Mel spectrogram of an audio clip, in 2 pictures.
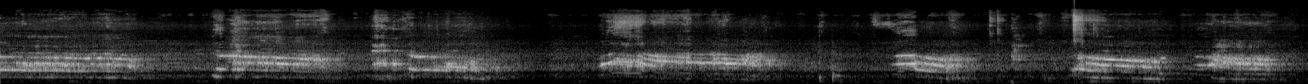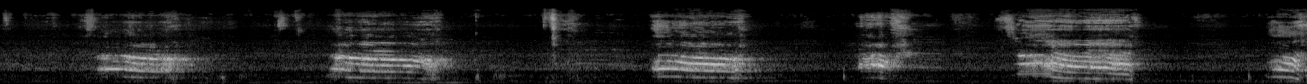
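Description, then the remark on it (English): The wrestler Undertaker cries out and groans in agony again and again after a tank is smashed on his hand against a chain link fence: loud, strained bursts of pained voice every second or two, over a steady noisy background. “and we hear Undertaker just screaming in agony like we've never heard him before, writhing in pain.”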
